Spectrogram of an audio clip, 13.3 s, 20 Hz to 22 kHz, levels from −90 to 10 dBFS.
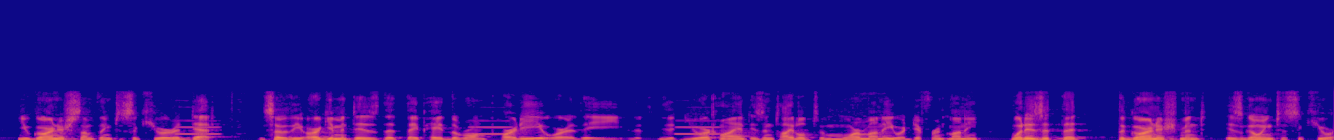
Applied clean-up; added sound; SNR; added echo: classical method spectral subtraction.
